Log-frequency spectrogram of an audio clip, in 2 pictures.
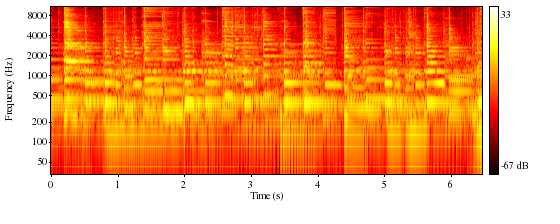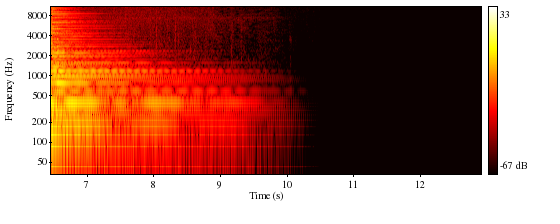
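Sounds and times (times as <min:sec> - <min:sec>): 
mandolin: 0:00.0 - 0:09.8.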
